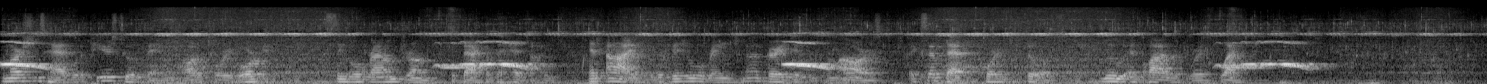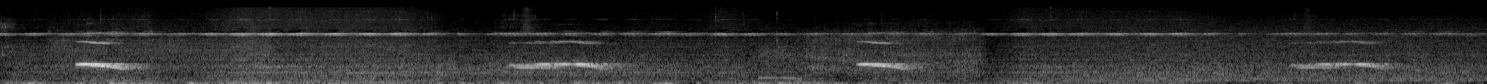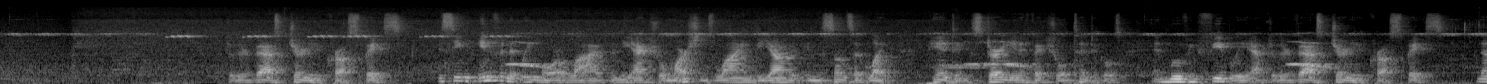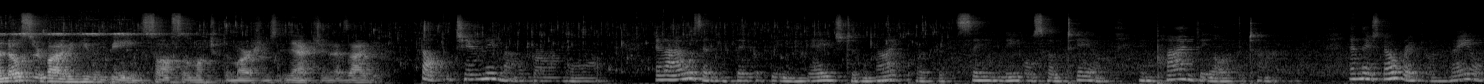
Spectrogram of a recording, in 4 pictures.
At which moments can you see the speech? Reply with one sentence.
You can hear the speech from 0.0 to 12.4 s and from 32.0 to 59.4 s.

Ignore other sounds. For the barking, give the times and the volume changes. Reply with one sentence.
You can't hear the barking here.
